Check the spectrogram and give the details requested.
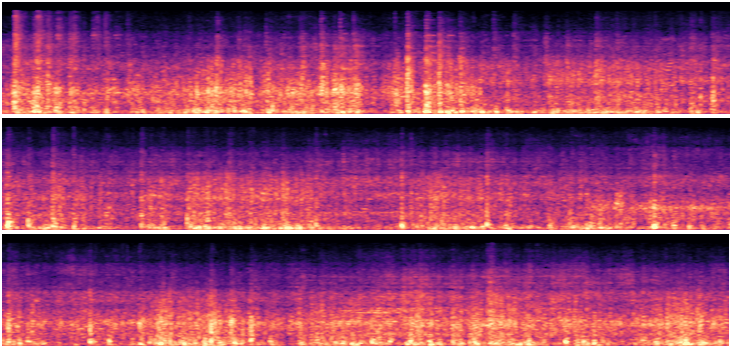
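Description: A passenger train running along the track, heard from inside a coach by the window: a continuous rumble with wheels clacking over the rail joints.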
